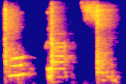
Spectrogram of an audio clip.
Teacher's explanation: La sílaba se carga en son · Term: sílaba tónica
